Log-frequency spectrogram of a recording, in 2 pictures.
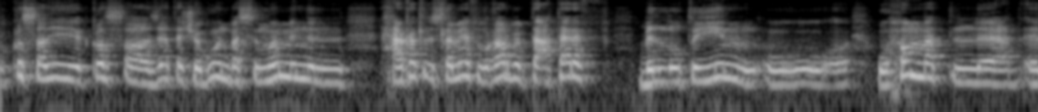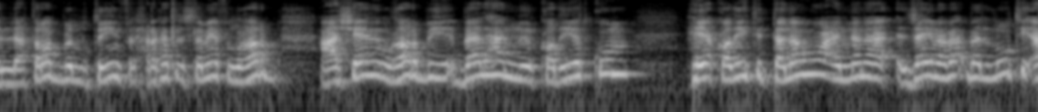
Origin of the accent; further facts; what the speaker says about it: Egypt; الكوتا في مجلس الشعب عندنا في مصر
